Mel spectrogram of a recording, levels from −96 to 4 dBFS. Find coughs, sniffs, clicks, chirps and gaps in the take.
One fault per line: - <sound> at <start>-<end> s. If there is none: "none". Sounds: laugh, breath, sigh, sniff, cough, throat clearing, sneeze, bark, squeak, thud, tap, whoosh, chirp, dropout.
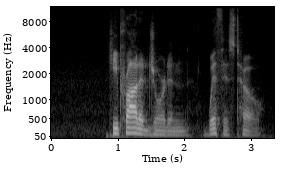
none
